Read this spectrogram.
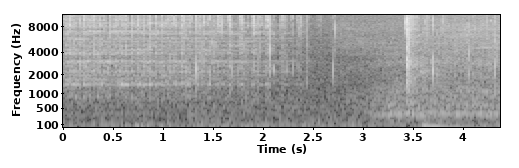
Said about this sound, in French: Je vais maintenant ouvrir la cage thoracique. Tu vas voir, les bruits ils sont vraiment horribles.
